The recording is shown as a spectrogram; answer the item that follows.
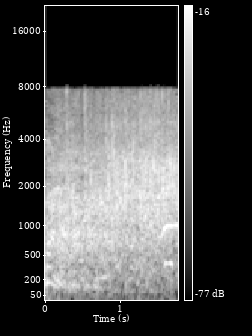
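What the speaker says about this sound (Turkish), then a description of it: "Alkışlarınızı efendim." Audience applause at an award ceremony, a continuous wash of clapping from many people, steady and moderately loud through the short stretch, with a faint chuckle underneath.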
